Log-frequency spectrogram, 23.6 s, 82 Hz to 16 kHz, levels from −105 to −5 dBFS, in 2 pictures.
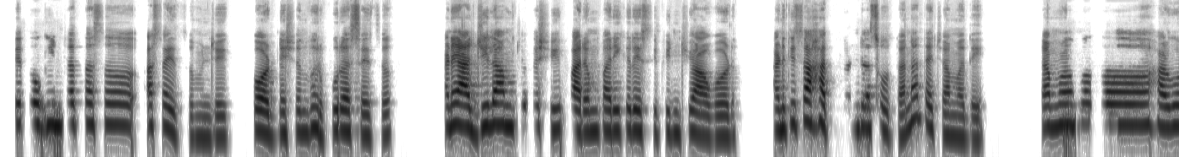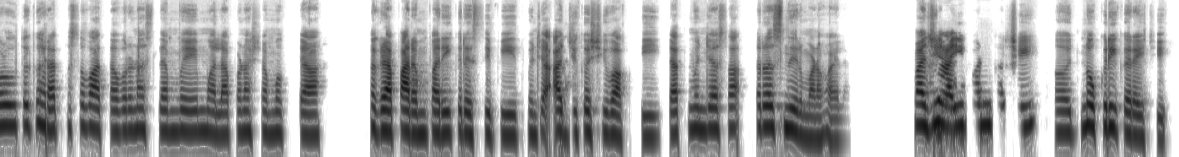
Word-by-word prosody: ते 250 - 0
दोघींच्यात 245 +1 0
असं 245 -1 -1 0.2
असायचं 220 -9 -3
म्हणजे 160 0 -5 0.3
कोऑर्डिनेशन 185 0 +2
भरपूर 205 -1 -1
असायचं 175 -3 -2 0.6
आणि 235 +3 +4
आजीला 235 +1 +7
आमची 235 -1 +2
तशी 215 -2 -4
पारंपरिक 200 0 +1
रेसिपींची 195 -1 -3
आवड 165 -2 +2 0.4
आणि 210 +1 +2
तिचा 255 +2 +5
हातखंडाच 220 -4 0
होता 170 -3 -3
ना, 290 +8 +1
त्याच्यामध्ये 170 -9 -4 0.6
त्यामुळं 230 +2 +2
मग 250 0 -6
अ, 245 0 +3
हळू-हळू 235 +1 +3
ते 240 - -1
घरात 220 -5 +2
असं 225 +2 -8
वातावरण 205 -2 -1
असल्यामुळे 200 -1 -3
मला 185 -2 -2
पण 195 0 -3
अशा 195 0 -6
मग 185 0 -4 0.2
त्या 175 -1 +1 0.6
सगळ्या 205 -2 +6
पारंपरिक 185 -1 +3
रेसिपी 180 -1 -3
म्हणजे 180 -1 -5
आजी 190 -2 +1
कशी 195 0 -3
वागती, 165 -2 -2
त्यात 185 0 0
म्हणजे 215 0 -1
असा 215 +1 -1 0.3
रस 230 -1 +3
निर्माण 175 -7 +1
व्हायला 150 -3 -7 0.7
माझी 245 +1 +7
आई 225 +1 +6
पण 245 0 +1
कशी 235 0 -4 0.2
अ, 190 0 -2
नोकरी 230 0 +3
करायची. 165 -4 -3
200 Hz, 140 wpm, -22 LUFS, 180-230 Hz, 0.7 s, आजीला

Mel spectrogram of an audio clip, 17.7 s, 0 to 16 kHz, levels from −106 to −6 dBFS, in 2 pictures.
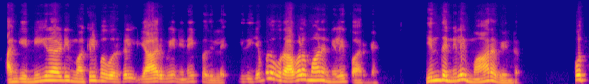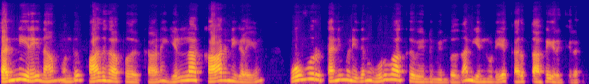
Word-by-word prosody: அங்கே 125 +2 -3
நீராடி 175 +4 +4 0.2
மகிழ்பவர்கள் 140 -2 0 0.2
யாருமே 135 +1 +3
நினைப்பதில்லை. 105 -7 -10 0.3
இது 125 +1 -15 0.2
எவ்வளவு 250 +8 0
ஒரு 145 - +6
அவலமான 185 +1 +4 0.2
நிலை 125 +3 -3
பாருங்க. 80 -2 -4 0.9
இந்த 185 +2 +6
நிலை 205 +6 +4 0.2
மாறவேண்டும். 95 - -1 0.8
இப்போ 205 - +6 0.2
தண்ணீரை 185 -2 +3 0.2
நாம் 150 +6 -4
வந்து 125 +10 -4 0.2
பாதுகாப்பதற்கான 130 -10 -1 0.3
எல்லா 185 +4 +1 0.2
காரணிகளையும் 135 -5 0 0.5
ஒவ்வொரு 220 +2 +1 0.2
தனி 180 +6 +1
மனிதன் 150 -2 -3 0.2
உருவாக்க 205 0 0 0.2
வேண்டும் 115 -1 -10
என்பது 100 -1 -7
தான் 185 +1 +1
என்னுடைய 115 0 -7 0.2
கருத்தாக 115 -1 -1 0.2
இருக்கிறது. 100 -1 -13
140 Hz, 105 wpm, -23 LUFS, 115-180 Hz, 0.9 s, ஒரு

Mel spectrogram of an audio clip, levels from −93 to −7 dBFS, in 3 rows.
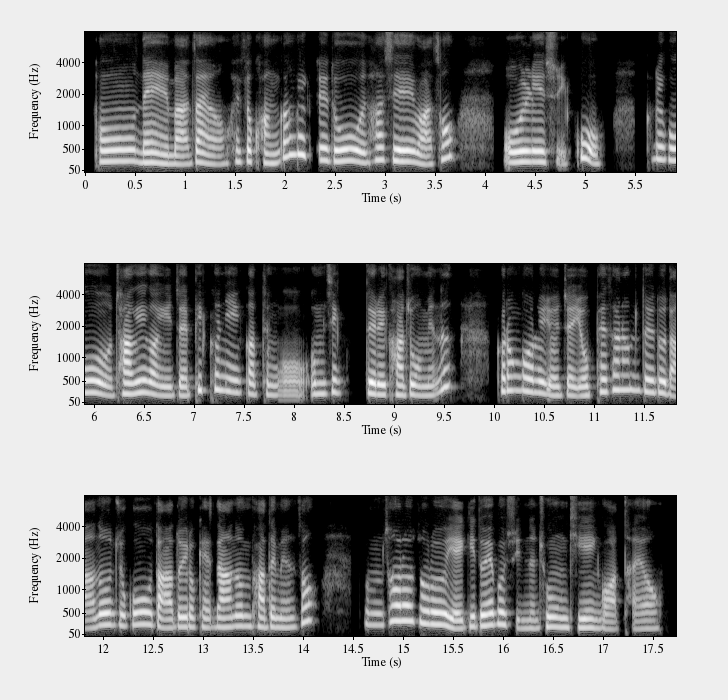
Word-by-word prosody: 어 240 +1 +3
네. 215 -2 +2
맞아요. 180 0 0
그래서 230 +1 -1
관광객들도 250 - +2
사실 250 -3 +3
와서 215 - -1 0.5
어울릴 225 +1 +4
수 - - -10
있고 195 -12 -1 0.4
그리고 255 -7 +1
자기가 230 +2 +3
이제 190 0 -2
피크닉 295 - -3
같은 215 -3 -3
거 100 0 -7
음식들을 230 -1 +1
가져오면은 205 - -1 0.4
그런 295 +1 -1
거를 265 -5 +1
이제 190 0 -3
옆의 195 +8 -1
사람들도 300 -4 0
나눠주고 245 +6 +1
나도 185 +3 +1
이렇게 205 -1 -2
나눔받으면서 205 - -1 0.5
좀 245 -2 -7
서로서로 290 -6 +3
얘기도 200 +6 +1
해볼 250 +1 +2
수 245 - -11
있는 175 0 -9
좋은 200 +1 -1
기회인 185 -1 -2
것 160 - -4
같아요. 165 +2 -7
230 Hz, 320 characters per minute, -20 LUFS, 195-260 Hz, 0.5 s, 어울릴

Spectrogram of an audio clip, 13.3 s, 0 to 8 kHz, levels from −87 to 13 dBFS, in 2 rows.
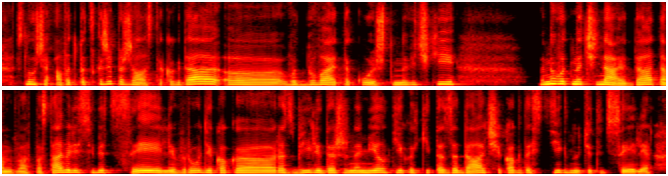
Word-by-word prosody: Слушай, 205 -1 -1
а 165 -1 -2
вот 195 +2 -4
подскажи, 205 +3 -2
пожалуйста, 170 -8 -2
когда, 210 +7 +3 0.6
э, - - -6
вот 165 0 -3
бывает 175 +1 0
такое, 165 0 -2
что 155 +2 -4
новички, 175 +6 -1 0.8
ну, 230 +4 +7
вот 235 -1 +3
начинают, 195 -9 +4
да, 190 +5 +3
там 160 -7 0
в 140 0 -4
поставили 175 +7 +1
себе 185 0 -3
цели, 175 -2 +2
вроде 175 +4 -2
как, 170 0 -4
э, 165 -1 +3
разбили 170 +2 -1
даже 165 -1 -2
на 165 0 +2
мелкие 175 +1 0
какие-то 165 0 -4
задачи, 165 +1 -1
как 165 0 -3
достигнуть 165 0 -4
этой 160 -1 -6
цели. 150 -2 -1
170 Hz, 155 wpm, -21 LUFS, 160-185 Hz, 0.8 s, ну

